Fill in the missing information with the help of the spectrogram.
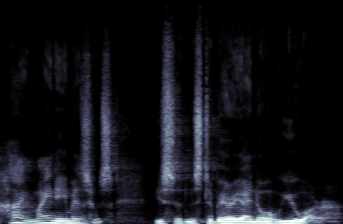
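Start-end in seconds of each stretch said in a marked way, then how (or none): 0.0-0.9 nerdy-sounding voice. Retelling knocking on the listener's door in 2016; sounding like a nerd. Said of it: "I started sounding like a nerd".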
